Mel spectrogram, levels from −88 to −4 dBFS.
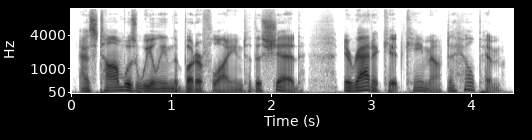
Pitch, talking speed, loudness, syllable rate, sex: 95 Hz, 205 wpm, -21 LUFS, 6.0 syllables/s, male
